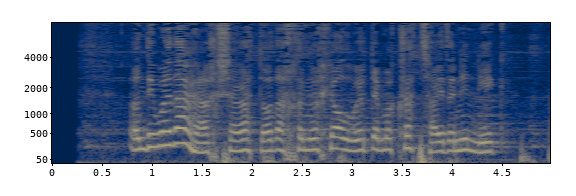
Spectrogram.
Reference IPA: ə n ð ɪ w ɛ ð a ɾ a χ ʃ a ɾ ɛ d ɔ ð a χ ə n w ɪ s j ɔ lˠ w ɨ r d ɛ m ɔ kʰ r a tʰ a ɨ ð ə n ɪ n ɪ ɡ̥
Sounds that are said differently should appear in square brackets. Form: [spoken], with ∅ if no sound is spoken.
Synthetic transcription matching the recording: ə n ð ɪ w ɛ ð a ɾ a χ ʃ a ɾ [a] d ɔ ð a χ ə n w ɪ [χ] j ɔ lˠ w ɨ r d ɛ m ɔ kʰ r a tʰ a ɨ ð ə n ɪ n ɪ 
